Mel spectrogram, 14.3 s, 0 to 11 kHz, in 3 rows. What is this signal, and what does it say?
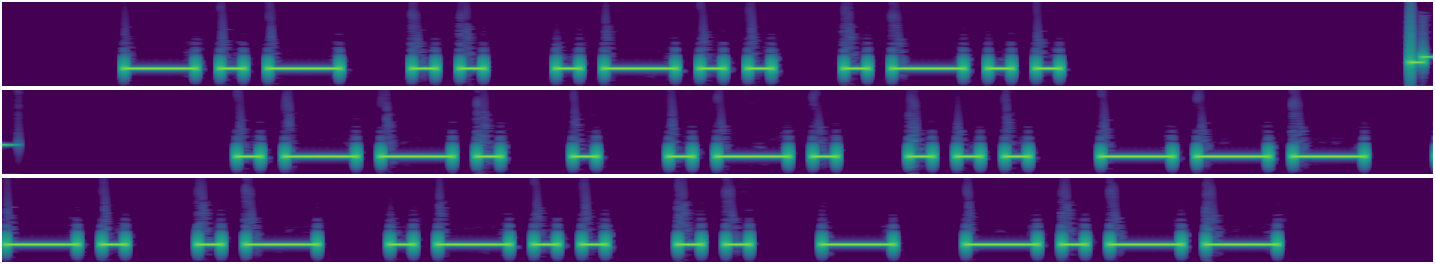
Morse code, heard as a keyed tone, about 15 wpm, 700 Hz. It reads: KILL PERSONALITY
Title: Sentences from Top 1400 Words - New Word Drill - 15wpm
